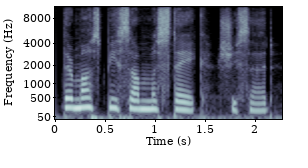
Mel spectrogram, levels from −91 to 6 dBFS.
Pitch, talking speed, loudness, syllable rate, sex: 205 Hz, 185 wpm, -18 LUFS, 5.0 syllables/s, female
